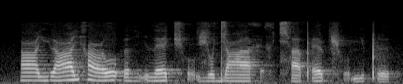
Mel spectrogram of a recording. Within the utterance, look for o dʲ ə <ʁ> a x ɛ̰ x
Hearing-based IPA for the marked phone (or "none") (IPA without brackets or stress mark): ʕ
